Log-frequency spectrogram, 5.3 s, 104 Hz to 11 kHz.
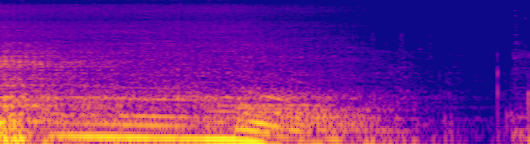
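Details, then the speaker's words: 2013 Ford Focus ST after installing a Go Fast Bits T9354 diverter valve with preload set all the way tight: revs rise and drop away with a quick fluttering chatter as the throttle closes. Normal diverter valve flutter. "Okay, so here's what it sounds like with the preload set all the way tight."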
